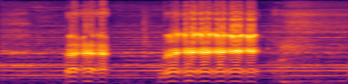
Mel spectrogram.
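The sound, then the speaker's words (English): A goat bleats twice in quick succession, a short wavering cry followed by a longer quavering one, loud over a steady low background hum. “That's a goat, Gertrude.”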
